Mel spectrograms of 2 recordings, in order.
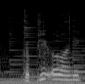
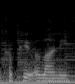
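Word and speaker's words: Kapiʻolani: Today, Kapi'olani Community College is perpetuating Queen Kapi'olani's legacy in a number of ways.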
